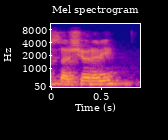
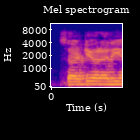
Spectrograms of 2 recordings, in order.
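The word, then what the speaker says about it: certiorari: Next rate दोस्तों है सर्शियोररी। सर्टियोररी या सर्शियोररी, आप जैसे प्रोनाउंस करना चाहें।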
